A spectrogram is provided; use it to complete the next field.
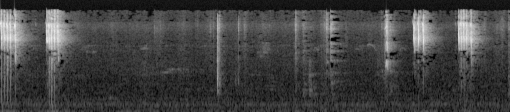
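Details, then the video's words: Nuthatch song in the 'doraemon' style, used as a master recording to train competition birds and described as tight, full-power bursts: loud, very high rattling trills in short bursts, separated by gaps with faint ticks. "SUARA RAMBATAN DORAEMON FULL POWER"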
